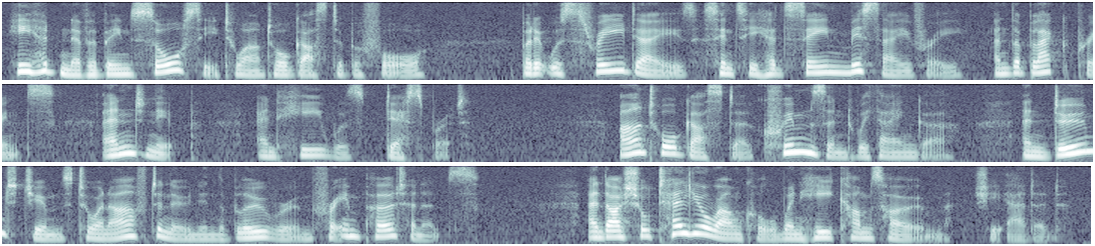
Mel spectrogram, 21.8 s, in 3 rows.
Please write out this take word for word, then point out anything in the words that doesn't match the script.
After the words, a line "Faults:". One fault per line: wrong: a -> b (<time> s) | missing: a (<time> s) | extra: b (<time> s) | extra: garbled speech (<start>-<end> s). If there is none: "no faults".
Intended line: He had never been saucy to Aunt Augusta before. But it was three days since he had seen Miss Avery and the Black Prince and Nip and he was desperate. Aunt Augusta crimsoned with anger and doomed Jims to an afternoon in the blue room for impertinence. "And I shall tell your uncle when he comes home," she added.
He had never been saucy to Aunt Augusta before. But it was three days since he had seen Miss Avery and the Black Prince and Nip and he was desperate. Aunt Augusta crimsoned with anger and doomed Jims to an afternoon in the blue room for impertinence. "And I shall tell your uncle when he comes home," she added.
Faults:
no faults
